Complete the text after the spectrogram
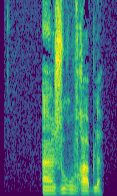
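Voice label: "un jour ouvrable", French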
